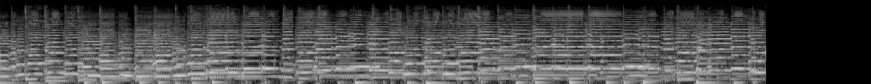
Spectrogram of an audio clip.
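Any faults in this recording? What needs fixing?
Cut-off end at 7.66 s: the sound stops mid-event and falls straight to digital silence for the last second, because the final buffers were never written out.

To prevent it, flush and drain all pending buffers before closing the recording or playback stream.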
